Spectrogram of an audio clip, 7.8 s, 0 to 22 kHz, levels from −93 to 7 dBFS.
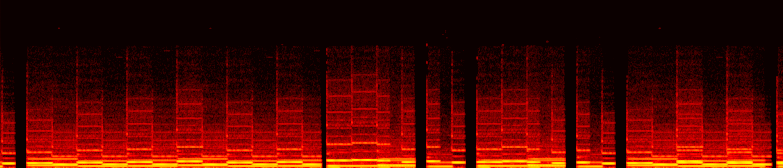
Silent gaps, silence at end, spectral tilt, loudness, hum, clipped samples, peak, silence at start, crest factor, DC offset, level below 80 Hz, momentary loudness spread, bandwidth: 0.16-0.26 s, 3.22-3.26 s, 4.16-4.26 s, 4.66-4.76 s, 5.66-5.76 s, 6.16-6.26 s, 7.72-7.76 s; 0 s; -7 dB/octave; -25 LUFS; none; under 0.1%; -12 dBFS; 0 s; 12 dB; under 0.1%; -48 dBFS; 4 LU; 10.5 kHz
